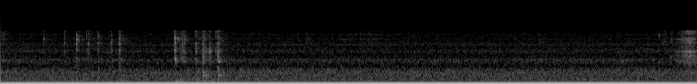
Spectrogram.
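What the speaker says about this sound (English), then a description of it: "Type your new width into the box." Computer keyboard typing in short clustered bursts of quick keystrokes early on, then stopping, over a steady background hum.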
